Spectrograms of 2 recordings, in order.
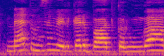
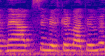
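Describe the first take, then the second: First: It is said in an angry tone. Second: It is said in a calm tone.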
